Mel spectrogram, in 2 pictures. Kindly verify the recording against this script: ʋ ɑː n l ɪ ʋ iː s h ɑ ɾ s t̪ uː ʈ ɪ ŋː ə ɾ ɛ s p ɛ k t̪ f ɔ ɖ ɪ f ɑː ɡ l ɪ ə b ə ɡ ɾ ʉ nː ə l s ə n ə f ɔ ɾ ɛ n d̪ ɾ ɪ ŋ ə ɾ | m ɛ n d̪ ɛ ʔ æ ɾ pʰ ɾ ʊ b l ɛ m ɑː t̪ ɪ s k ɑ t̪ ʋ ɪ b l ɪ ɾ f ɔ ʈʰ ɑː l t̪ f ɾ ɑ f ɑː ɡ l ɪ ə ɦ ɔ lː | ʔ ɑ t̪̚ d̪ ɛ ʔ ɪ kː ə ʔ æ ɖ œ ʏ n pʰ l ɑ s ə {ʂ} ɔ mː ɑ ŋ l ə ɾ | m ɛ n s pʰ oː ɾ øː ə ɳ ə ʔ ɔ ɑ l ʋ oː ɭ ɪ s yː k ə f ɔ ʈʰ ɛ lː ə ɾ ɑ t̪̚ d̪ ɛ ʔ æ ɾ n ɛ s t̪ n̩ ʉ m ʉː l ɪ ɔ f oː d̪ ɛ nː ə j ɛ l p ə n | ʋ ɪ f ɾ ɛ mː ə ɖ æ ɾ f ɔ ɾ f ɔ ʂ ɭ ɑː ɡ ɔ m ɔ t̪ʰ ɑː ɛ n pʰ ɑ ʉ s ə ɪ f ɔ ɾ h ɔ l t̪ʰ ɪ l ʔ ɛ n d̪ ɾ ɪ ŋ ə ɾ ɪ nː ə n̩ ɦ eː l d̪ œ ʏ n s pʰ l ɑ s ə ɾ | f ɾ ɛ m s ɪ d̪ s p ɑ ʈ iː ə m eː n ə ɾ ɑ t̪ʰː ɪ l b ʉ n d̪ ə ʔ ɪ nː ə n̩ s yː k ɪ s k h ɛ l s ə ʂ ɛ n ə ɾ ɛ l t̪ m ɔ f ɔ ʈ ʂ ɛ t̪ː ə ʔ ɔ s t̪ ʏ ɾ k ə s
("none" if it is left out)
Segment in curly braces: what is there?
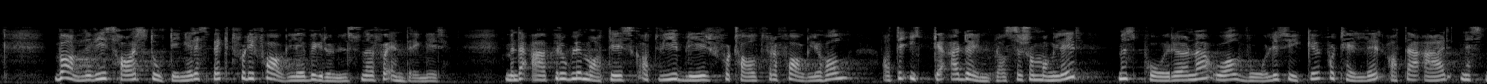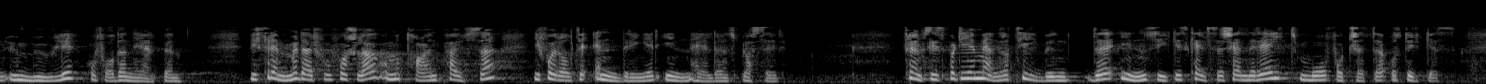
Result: ʂ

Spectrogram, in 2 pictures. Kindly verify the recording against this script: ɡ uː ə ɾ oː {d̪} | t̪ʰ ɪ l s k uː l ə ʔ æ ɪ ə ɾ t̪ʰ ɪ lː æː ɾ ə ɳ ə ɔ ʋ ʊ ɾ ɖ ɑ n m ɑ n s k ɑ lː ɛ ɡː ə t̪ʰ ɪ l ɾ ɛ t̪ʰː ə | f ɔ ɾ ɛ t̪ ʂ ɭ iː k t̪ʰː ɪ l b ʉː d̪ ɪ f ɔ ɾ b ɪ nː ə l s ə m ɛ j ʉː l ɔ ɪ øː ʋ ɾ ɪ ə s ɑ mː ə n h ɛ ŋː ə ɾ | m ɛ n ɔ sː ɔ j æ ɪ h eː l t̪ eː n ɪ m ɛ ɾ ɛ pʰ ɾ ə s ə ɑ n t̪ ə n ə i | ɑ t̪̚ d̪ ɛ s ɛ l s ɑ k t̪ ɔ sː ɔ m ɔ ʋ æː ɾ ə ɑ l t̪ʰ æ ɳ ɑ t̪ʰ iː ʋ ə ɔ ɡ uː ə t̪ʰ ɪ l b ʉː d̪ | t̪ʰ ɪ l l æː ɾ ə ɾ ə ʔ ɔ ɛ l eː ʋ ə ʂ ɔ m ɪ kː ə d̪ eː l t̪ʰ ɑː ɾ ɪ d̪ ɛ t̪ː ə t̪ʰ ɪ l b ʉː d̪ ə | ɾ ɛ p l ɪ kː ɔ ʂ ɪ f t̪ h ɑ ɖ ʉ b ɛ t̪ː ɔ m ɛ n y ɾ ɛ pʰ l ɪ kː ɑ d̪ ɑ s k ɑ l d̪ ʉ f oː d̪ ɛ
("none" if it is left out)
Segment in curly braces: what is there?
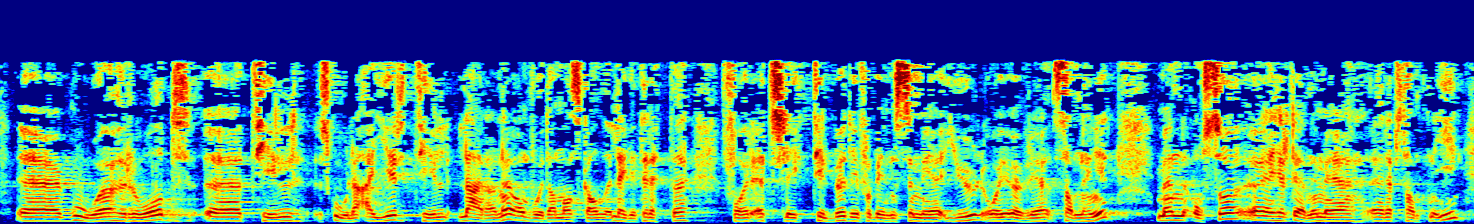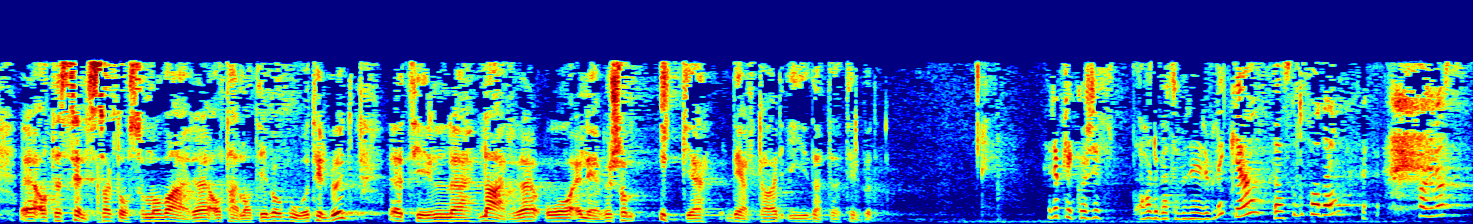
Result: d̪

